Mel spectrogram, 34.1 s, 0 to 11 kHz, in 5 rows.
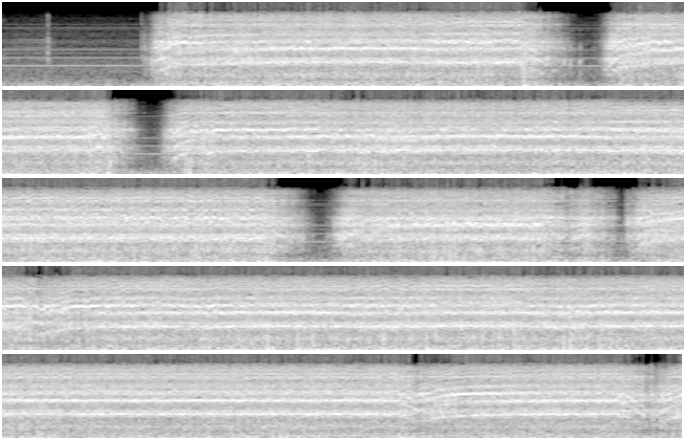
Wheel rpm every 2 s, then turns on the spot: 20, 210, 170, 170, 160, 220, 220, 210, 130, 150, 170, 230, 220, 220, 230, 210, 180.
none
